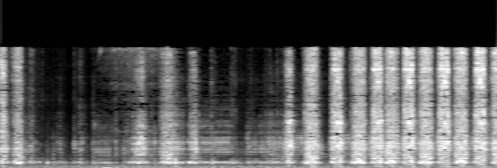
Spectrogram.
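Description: Micro servo whirring as it swings the boat's rudder back and forth through the steering rod, in quick short strokes that settle into about five a second in the second half.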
